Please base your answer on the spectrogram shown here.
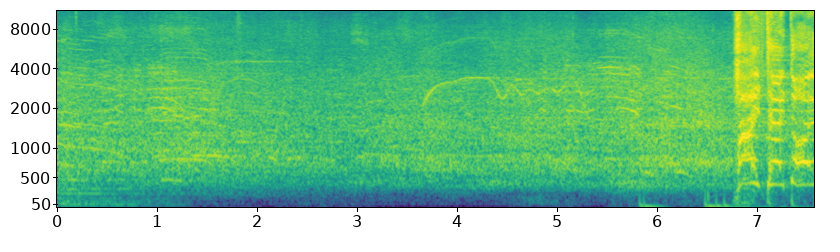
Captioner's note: crowd chatter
